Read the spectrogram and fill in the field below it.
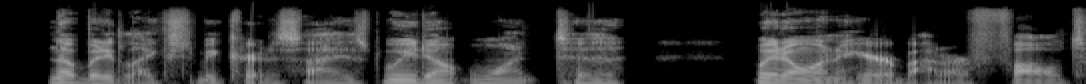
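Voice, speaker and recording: On a very clean recording with a silent background, a man talks at a very fast pace, the sound dry and close with no echo. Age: 60s. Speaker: podcast host and photographer. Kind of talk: solo podcast reflection. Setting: studio. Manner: casual, with frequent fillers and repetitions.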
